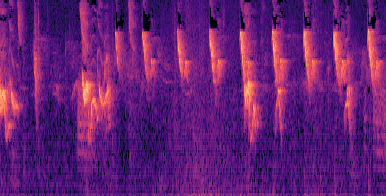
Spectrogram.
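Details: Swallow-tailed manakins at a courtship display give a run of sharp, downslurred, nasal notes, about one every half second, after a few louder warbled and squawky notes at the start.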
